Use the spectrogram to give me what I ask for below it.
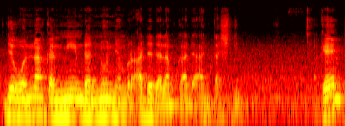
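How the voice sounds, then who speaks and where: A man's voice: mid-range voice, moderate pace, dark tone, a little hiss or hum. Malaysian man drilling Quran recitation. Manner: breaks words into drilled syllables, then chants verses melodically. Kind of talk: live tajweed lesson.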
